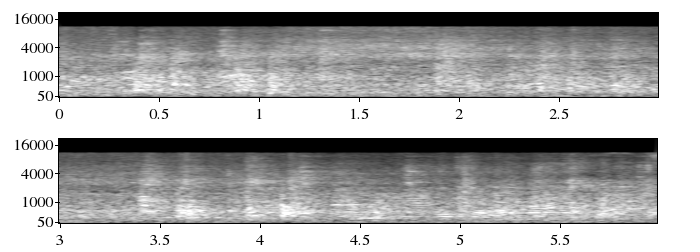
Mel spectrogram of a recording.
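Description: Yangon Circular Railway train rolling slowly along a station platform, heard from on board: a steady rumble and rattle of the carriage with wheels clacking over the rails.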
